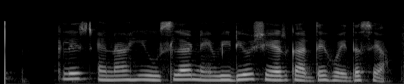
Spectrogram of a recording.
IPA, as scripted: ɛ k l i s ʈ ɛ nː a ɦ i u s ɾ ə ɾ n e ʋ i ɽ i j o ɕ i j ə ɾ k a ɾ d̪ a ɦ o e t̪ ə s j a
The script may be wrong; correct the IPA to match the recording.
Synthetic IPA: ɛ k l i s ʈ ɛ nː a ɦ i u s l ə ɾ n e ʋ i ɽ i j o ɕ e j ə ɾ k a ɾ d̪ e ɦ o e d̪ ə s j a

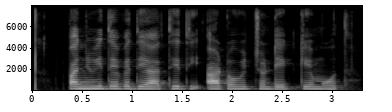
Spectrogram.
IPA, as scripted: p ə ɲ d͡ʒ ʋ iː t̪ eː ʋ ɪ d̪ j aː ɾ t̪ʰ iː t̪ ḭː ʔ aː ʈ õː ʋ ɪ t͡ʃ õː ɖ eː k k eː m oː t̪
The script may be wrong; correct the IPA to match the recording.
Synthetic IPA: p ə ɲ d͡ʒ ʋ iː d̪ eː ʋ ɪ d̪ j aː ɾ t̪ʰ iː d̪ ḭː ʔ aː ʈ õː ʋ ɪ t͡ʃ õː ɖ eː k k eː m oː t̪

